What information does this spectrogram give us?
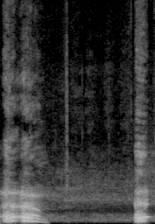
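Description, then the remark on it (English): An audience clears their throats in two rough, gravelly bursts: a longer, louder one at the start, then a short quiet pause before a brief final rasp. No talking. “All right, I need y'all to clear your throat.”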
